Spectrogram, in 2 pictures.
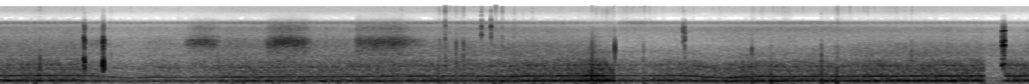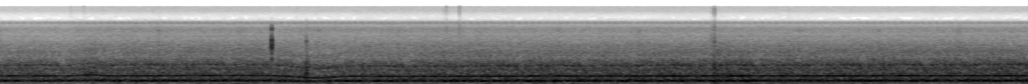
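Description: A bus engine hums steadily, dipping briefly as gears change.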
